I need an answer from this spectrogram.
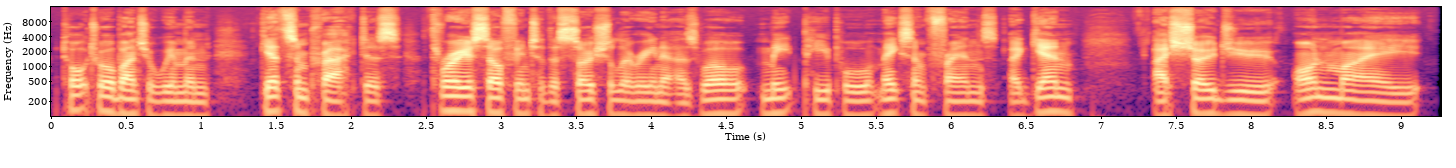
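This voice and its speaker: A man's voice: on the low side, clear, resonant tone, no echo, clean studio sound. A man in his thirties, a dating coach giving blunt, profane, fired-up advice in a casual monologue. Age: 30s.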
